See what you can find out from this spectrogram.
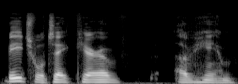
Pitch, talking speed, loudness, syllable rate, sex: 105 Hz, 150 wpm, -18 LUFS, 3.9 syllables/s, male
